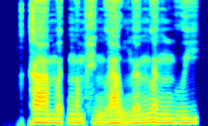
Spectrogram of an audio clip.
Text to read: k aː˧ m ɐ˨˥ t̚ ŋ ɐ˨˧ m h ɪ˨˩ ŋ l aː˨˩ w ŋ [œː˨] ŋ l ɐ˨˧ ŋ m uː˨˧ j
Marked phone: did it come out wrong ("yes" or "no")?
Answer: yes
